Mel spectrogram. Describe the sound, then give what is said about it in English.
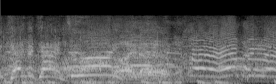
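Floor brokers trading coffee futures at the New York Board of Trade, from the documentary The Pit, shouting over one another in an open outcry pit, a dense, loud wall of overlapping raised male voices with no pauses, rising and falling in urgent bursts. “A group of men in colored jackets shouting at each other, waving bits of paper, gesturing wildly with hand signals.”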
